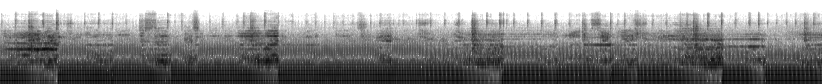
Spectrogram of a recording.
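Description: Bass-heavy music played very loud through a competition car-audio system's URAL subwoofers, heard inside the car's cabin, with deep bass notes that hold and change every second or two.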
